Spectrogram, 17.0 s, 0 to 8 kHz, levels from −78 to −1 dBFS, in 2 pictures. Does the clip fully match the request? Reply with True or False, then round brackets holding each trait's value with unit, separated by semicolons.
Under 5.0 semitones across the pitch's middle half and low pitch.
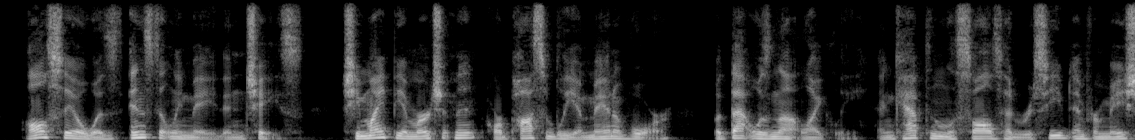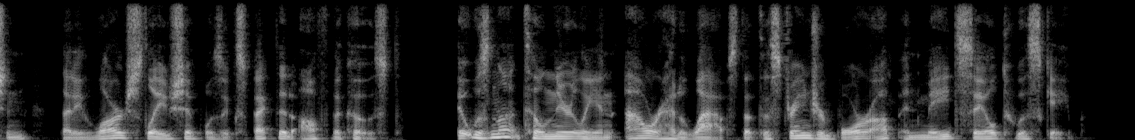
False (5.5 semitones; 105 Hz)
